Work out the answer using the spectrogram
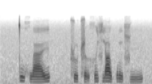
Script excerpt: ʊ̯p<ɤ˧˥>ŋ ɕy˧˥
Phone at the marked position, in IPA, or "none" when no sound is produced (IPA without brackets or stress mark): ɤ˥˩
